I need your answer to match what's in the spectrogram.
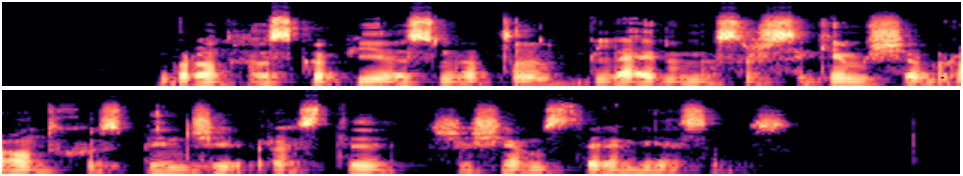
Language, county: Lithuanian, Vilnius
